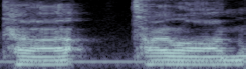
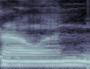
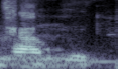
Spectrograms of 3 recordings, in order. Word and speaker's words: Talon: I don't think she's going to be Darth Tylon, whatever I used to say her name. Talon, yeah. Talon.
